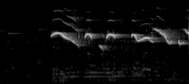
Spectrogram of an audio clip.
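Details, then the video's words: Fighting song of an Oriental magpie-robin, known locally as kacer, meant to rile up other males: a fast run of clear, rich whistles with downward slurs and brief breaks, ending in rising sweeps, with nothing else heard. "Suara Burung KACER GACOR Ngeplong TARUNG Konslet ini Paling Ampuh Buat Pancingan Kacer Biar Emosi"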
